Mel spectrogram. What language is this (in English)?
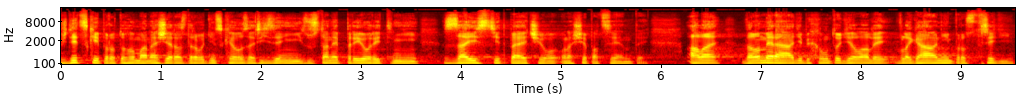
Czech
